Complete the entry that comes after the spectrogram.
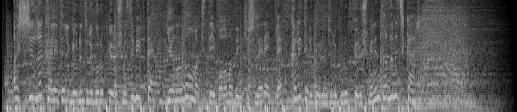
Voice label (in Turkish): neseli esprili, seslendirme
